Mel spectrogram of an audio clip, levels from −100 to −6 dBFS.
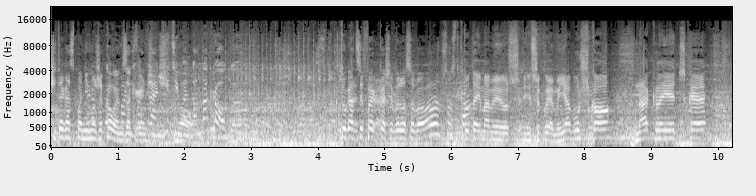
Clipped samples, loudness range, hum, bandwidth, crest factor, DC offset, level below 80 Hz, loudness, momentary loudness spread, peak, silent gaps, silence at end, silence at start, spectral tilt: under 0.1%; 1 LU; none; 15 kHz; 10 dB; under 0.1%; -24 dBFS; -13 LUFS; 3 LU; -2 dBFS; none; 0 s; 0 s; -6 dB/octave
